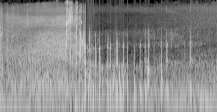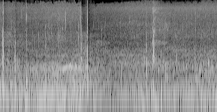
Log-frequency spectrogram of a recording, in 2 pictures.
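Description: Wind rushing on the microphone above the water, then a splash about a second and a half in as the camera goes under. After that the sound is the muffled underwater sound of the lake: a low rumble of moving water with many scattered clicks and pops.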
